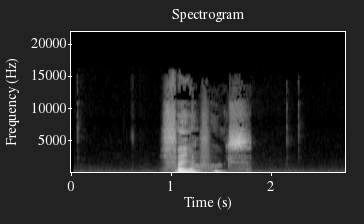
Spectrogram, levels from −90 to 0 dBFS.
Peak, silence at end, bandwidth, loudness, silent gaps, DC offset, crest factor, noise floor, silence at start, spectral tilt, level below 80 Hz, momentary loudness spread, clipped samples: -4 dBFS; 0.95 s; 16 kHz; -22 LUFS; none; under 0.1%; 22 dB; -63 dBFS; 0.9 s; -4.5 dB/octave; -58 dBFS; 13 LU; under 0.1%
